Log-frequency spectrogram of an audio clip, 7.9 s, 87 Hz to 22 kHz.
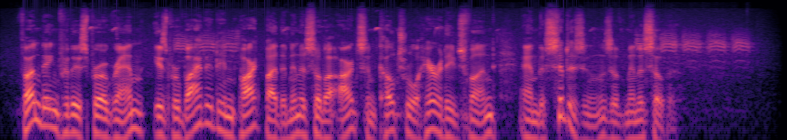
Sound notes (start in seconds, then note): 6.9 birds chirping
